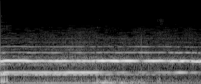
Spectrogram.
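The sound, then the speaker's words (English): An eerie, spooky Halloween howl sound effect holds one steady, unwavering pitch with bright overtones. It sounds loud and sustained for the whole two seconds, with a low rumble underneath and no voices. “I have so many sound effects waiting to go for Halloween.”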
